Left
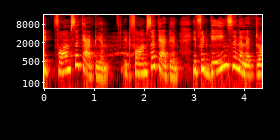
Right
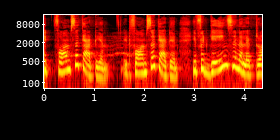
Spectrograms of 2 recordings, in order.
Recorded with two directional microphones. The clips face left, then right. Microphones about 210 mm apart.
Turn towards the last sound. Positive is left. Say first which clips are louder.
# right 5 dB
turn(degrees=-50)  # may be behind; listen again after turning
